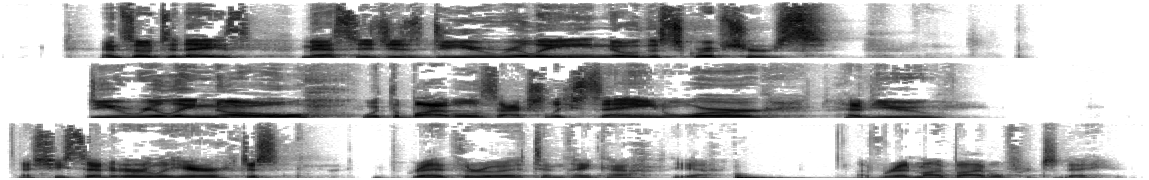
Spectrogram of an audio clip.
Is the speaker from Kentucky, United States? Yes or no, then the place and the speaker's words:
yes; Kentucky, United States; I grew up in Kentucky, and as a little boy in many small country churches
